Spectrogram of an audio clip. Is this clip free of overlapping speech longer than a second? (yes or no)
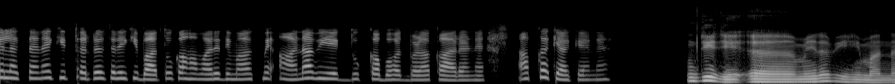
yes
